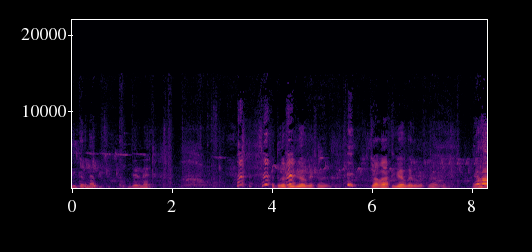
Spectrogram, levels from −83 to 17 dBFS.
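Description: No technical fault can be heard anywhere in the audio. There is nothing to place in time and no cause to point to.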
